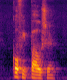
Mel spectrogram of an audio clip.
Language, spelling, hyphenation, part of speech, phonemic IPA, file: Dutch, koffiepauze, kof‧fie‧pau‧ze, noun, /ˈkɔfiˌpɑuzə/, Nl-koffiepauze.ogg
- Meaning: coffee break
